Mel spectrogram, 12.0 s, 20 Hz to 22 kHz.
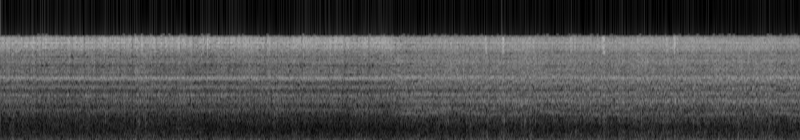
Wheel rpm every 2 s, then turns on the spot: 120, 110, 110, 110, 120, 110.
none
